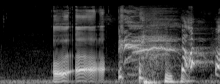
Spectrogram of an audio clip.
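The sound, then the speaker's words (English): A person does a goat impression: a few loud, wavering bleats with a shaky, nasal vibrato, the last one longer and throatier, with no words spoken. “Can you do your goat noise for me?”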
